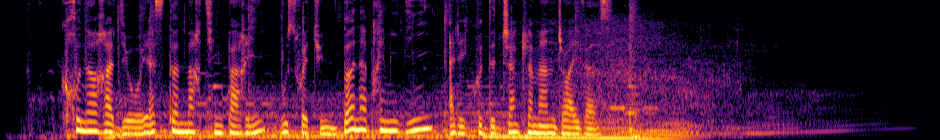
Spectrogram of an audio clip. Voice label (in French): JINGLE SPONSO BON APRES MIDI; ASTON MARTIN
